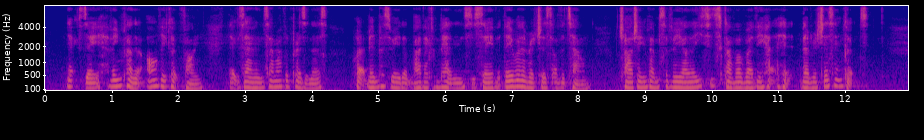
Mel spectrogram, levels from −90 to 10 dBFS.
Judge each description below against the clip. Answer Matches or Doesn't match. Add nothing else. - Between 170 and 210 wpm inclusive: Matches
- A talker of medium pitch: Matches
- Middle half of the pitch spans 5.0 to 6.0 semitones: Doesn't match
